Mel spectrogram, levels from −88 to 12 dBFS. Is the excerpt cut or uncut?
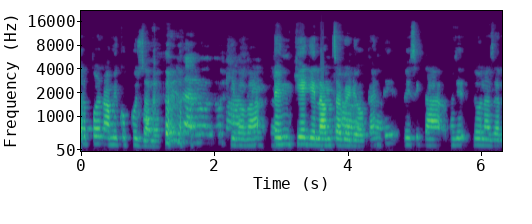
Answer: uncut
